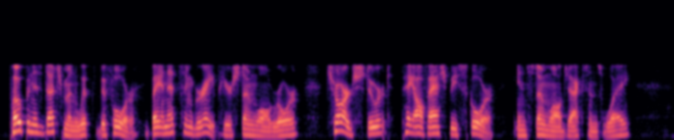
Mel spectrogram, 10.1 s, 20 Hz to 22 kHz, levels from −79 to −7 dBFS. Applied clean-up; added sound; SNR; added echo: none; none; none; none.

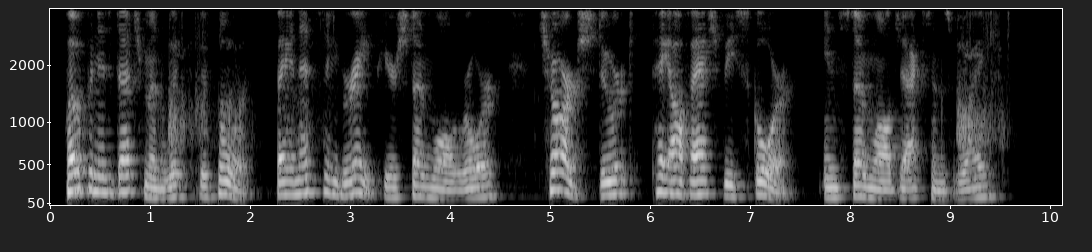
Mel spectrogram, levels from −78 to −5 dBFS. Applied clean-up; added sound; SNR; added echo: neural mask model DeepFilterNet 3.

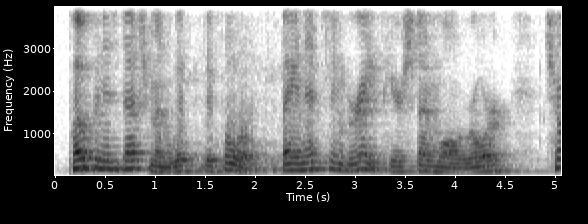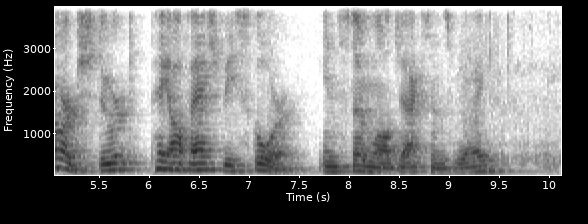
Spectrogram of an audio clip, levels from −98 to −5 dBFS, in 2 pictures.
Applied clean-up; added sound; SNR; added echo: neural separator model SepFormer DNS4.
